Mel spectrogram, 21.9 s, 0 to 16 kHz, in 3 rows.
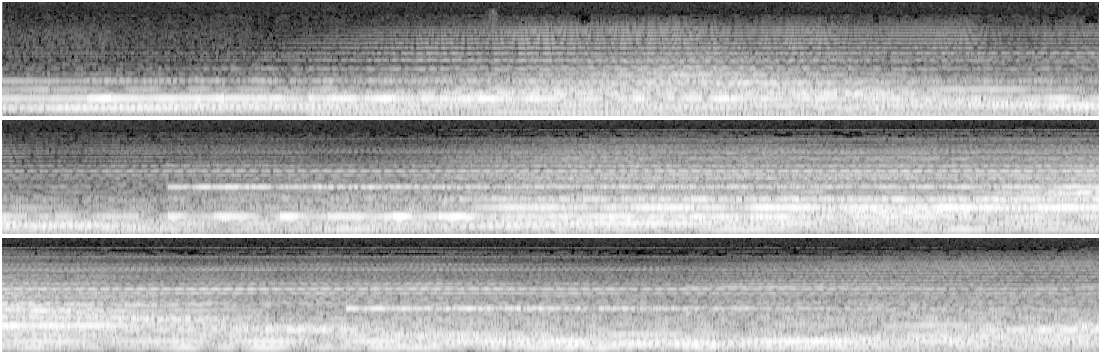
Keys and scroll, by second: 4.4 z, 18.0 1, 18.1 0, 18.4 Return.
